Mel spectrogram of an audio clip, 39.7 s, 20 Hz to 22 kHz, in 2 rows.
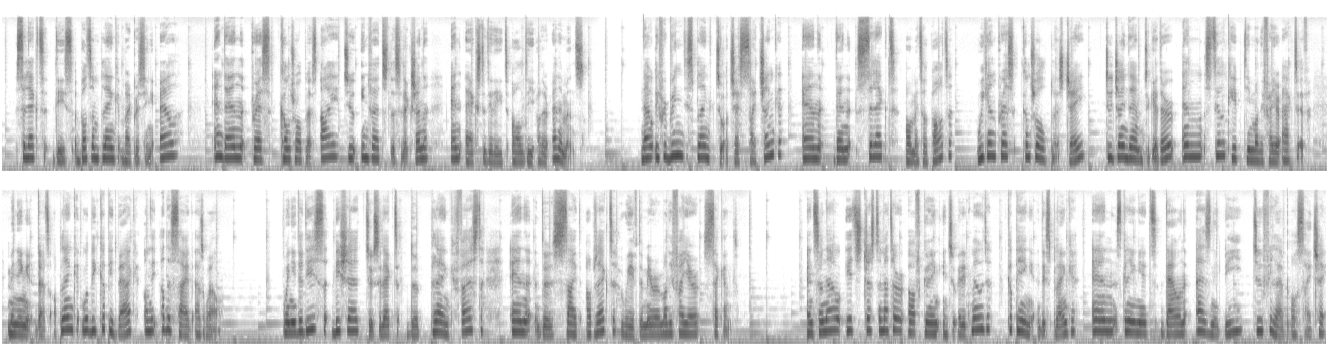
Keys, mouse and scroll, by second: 2.2 l, 3.7 ctrl+i, 5.1 x, 9.5-11.7 typing, 9.6 middle click, 9.7 Tab, 9.8 shift+middle click, 10.1 alt+g, 10.7 middle click, 11.3 click, 11.3 scroll up 4, 11.4 shift+middle click, 11.7 Tab, 11.7 Tab, 12.0-12.5 scroll down 1, 14.1 shift+click, 16.3 ctrl+j, 18.6-20.1 middle drag, 22.2 click, 31.9-32.6 middle drag, 32.7 click, 32.7 Tab, 32.8 shift+middle click, 32.9-39.6 typing, 36.4 middle click, 36.7 shift+click, 37.1 middle click, 37.8 middle click, 38.2 middle click, 38.2 click, 38.9 shift+click.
